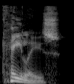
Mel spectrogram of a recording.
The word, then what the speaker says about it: Ceilidh: Spelled like Celia Deed or something. It's a very weird looking Celtic word. It was pronounced Ceilidh, and it's a straight up Scottish barn dance.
